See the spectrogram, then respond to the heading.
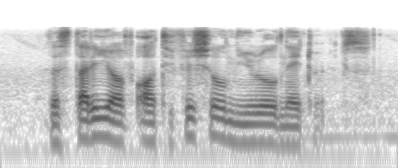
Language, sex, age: English, male, 19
